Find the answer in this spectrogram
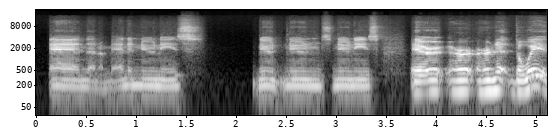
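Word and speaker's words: Nunes: then Amanda Nunis Noun Nunis. Her her the way the way you say her name is supposed to be like Nunis or some like that, you know?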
